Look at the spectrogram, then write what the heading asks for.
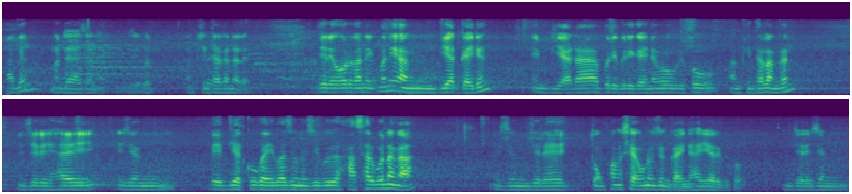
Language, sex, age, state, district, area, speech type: Bodo, male, 45-60, Assam, Chirang, rural, spontaneous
